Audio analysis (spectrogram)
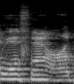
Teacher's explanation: रॉ पर जबर, तो रॉ को पुर यानी मोटा पढ़ेंगे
